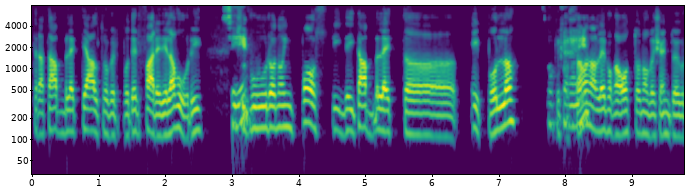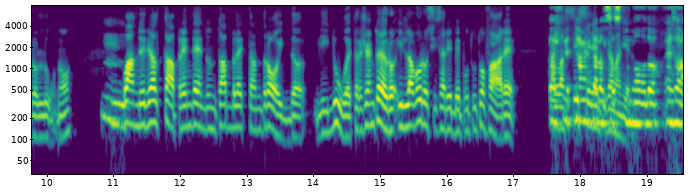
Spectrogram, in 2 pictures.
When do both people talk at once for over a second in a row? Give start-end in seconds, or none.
17.5-18.9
